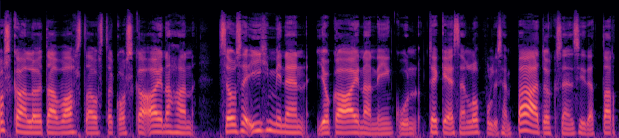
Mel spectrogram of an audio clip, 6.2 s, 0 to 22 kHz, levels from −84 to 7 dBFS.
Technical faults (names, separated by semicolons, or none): none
